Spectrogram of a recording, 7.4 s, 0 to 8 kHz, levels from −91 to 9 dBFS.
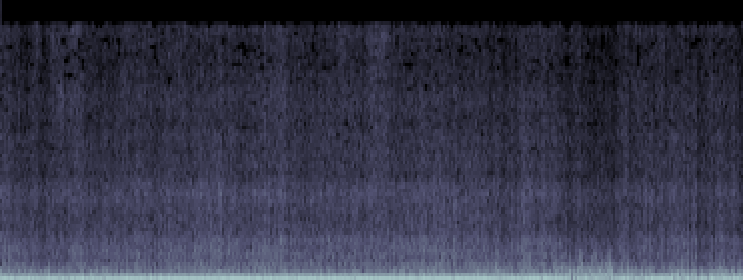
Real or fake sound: real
